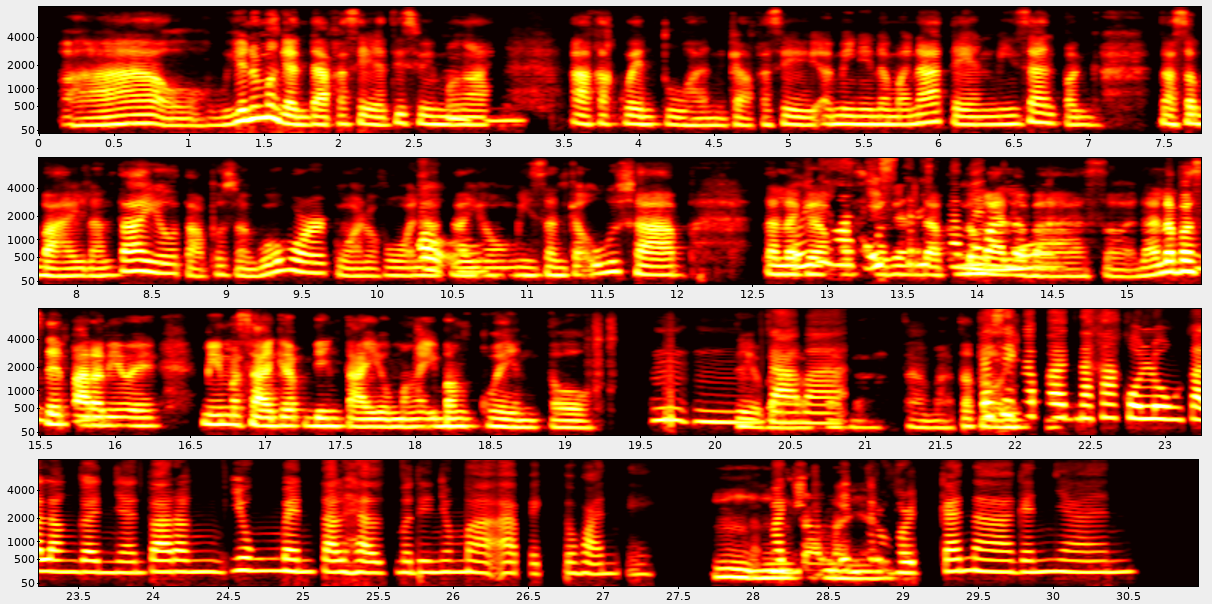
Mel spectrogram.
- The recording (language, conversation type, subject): Filipino, unstructured, Paano mo sinisimulan ang araw para manatiling masigla?
- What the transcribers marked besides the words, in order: other background noise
